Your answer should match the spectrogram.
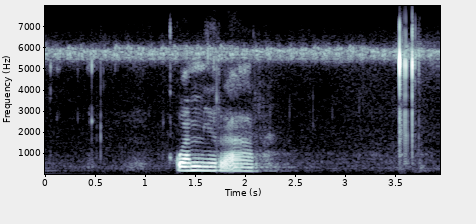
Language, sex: Zulu, female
